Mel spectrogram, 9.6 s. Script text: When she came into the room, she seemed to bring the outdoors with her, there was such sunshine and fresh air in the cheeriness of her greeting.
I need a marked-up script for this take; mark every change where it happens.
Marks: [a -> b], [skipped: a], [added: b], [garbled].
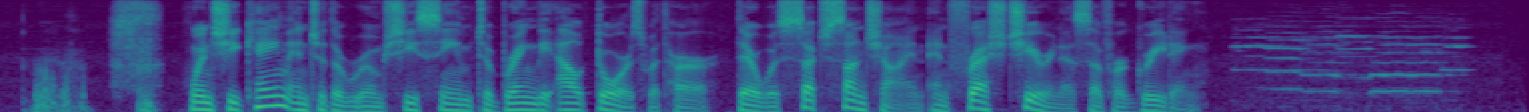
When she came into the room, she seemed to bring the outdoors with her, there was such sunshine and fresh [skipped: air in the] cheeriness of her greeting.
